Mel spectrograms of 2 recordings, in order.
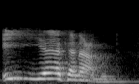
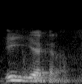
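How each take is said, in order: First: The doubled consonant is held very long and strong. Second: The doubled consonant is held with moderate length. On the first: "مبالغة زي ما قلت لك" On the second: "أو توسط نحو إيه؟"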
